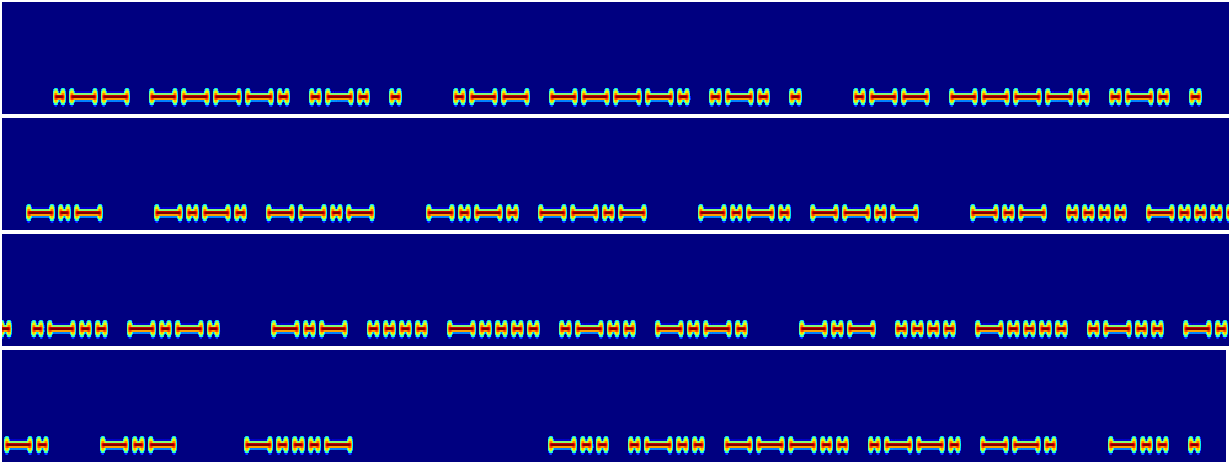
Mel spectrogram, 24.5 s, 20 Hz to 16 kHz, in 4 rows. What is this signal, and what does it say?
Morse code, heard as a keyed tone, about 30 wpm, 600 Hz. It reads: W9RE W9RE W9RE K CQ CQ CQ KH6LC KH6LC KH6LC K <BT> DL8PG DE
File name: 30wpm-4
